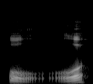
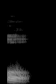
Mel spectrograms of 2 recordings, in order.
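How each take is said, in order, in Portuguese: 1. A altura cai e depois sobe de novo. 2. A altura só cai, curta e baixa. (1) "Completo, ele tem duas partes, a descida e a subida" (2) "só a primeira parte permanece. Ele é curto, grosso e sutil"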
